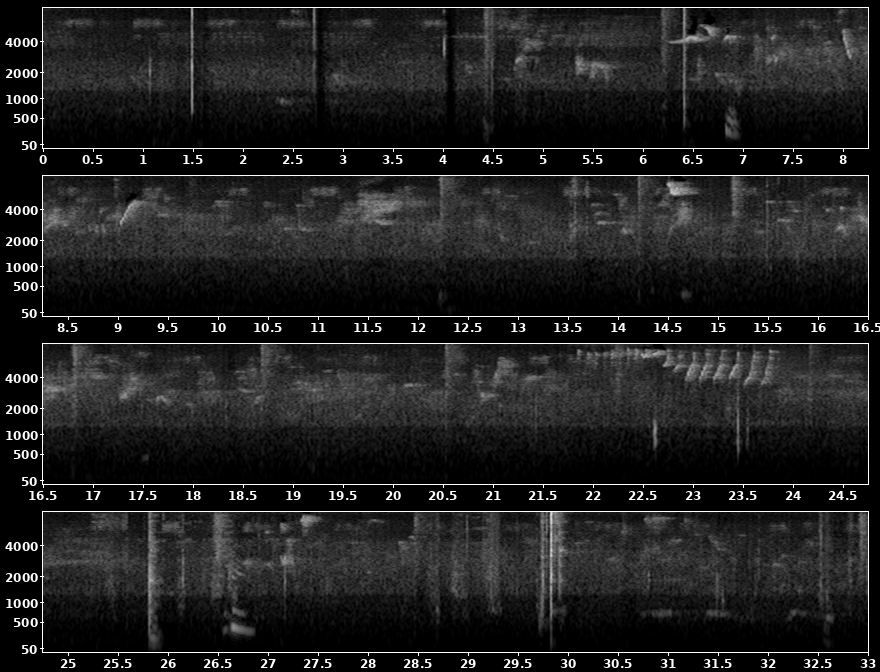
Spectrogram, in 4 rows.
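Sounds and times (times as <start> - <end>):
wild birds chirping: 0.0 - 33.0
sharp click: 29.7 - 30.1.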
